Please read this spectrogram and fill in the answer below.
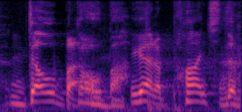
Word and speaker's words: Doba: He'll still mention Bill Doba's name. Well, of he course, just likes to say it. It's 2 syllables. Doba.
